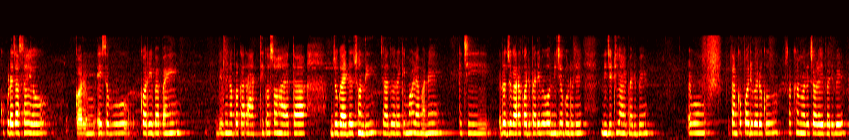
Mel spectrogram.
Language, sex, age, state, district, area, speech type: Odia, female, 45-60, Odisha, Nayagarh, rural, spontaneous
